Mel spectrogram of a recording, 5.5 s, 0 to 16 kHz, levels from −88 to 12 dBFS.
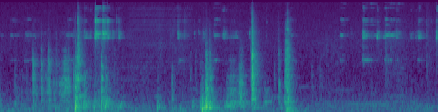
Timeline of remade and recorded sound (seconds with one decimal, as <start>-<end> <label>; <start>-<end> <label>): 0.0-1.6 recorded; 1.6-2.4 remade; 2.4-5.5 recorded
